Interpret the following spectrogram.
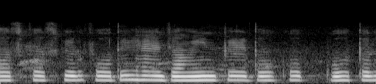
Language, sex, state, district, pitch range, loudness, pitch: Hindi, female, Haryana, Charkhi Dadri, 190-200 Hz, -14 LUFS, 195 Hz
